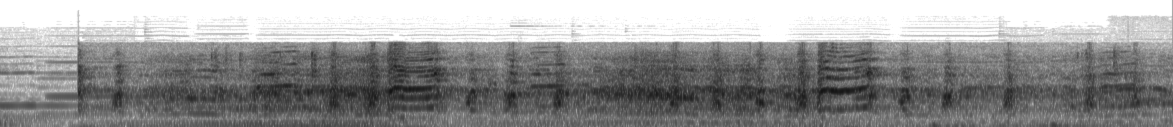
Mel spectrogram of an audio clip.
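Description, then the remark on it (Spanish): A plump hen by the side of a road clucks busily and continuously, fairly loud, with rapid overlapping squawky calls and no one speaking, like several fowl fussing. “Rueda que te rueda, tropezó con una gorda gallina que estaba al lado del camino.”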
